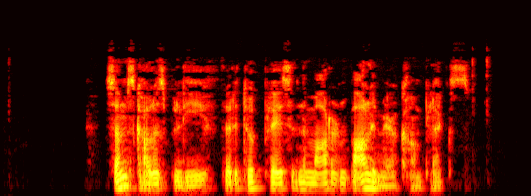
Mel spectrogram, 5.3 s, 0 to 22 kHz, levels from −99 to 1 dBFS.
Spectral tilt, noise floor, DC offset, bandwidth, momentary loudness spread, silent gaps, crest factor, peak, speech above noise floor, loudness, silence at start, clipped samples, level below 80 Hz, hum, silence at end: -5 dB/octave; under -90 dBFS; under 0.1%; 7.8 kHz; 12 LU; none; 22 dB; -4 dBFS; over 66 dB; -25 LUFS; 1.1 s; under 0.1%; -60 dBFS; none; 0.65 s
